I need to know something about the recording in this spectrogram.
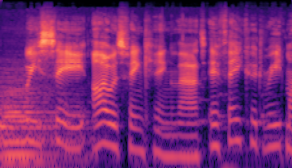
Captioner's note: dramatic noise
